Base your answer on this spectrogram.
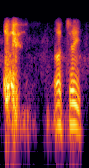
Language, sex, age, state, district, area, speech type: Punjabi, male, 30-45, Punjab, Barnala, rural, conversation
